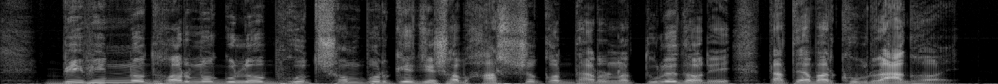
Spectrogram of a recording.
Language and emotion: Bengali, angry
